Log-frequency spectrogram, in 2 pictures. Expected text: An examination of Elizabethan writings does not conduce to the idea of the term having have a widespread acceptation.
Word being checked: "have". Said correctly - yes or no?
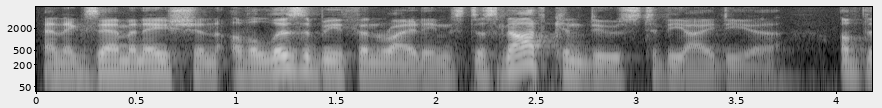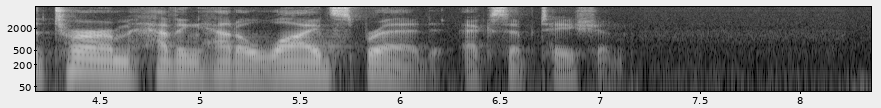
no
